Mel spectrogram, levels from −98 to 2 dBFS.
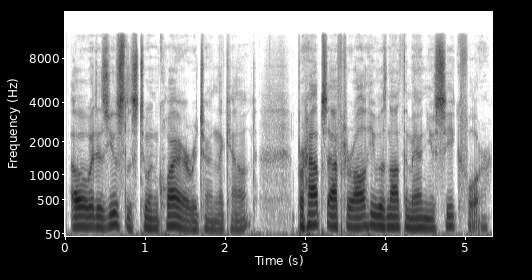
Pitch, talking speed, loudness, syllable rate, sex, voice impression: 115 Hz, 225 wpm, -17 LUFS, 6.0 syllables/s, male, masculine, adult-like, slightly thick, slightly muffled, cool, sincere, friendly, kind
